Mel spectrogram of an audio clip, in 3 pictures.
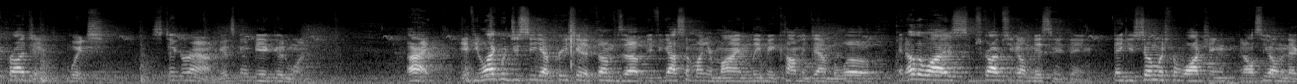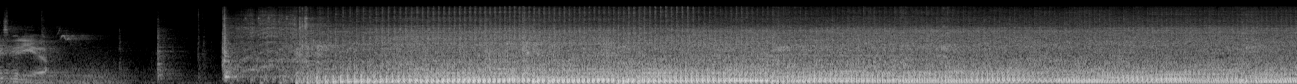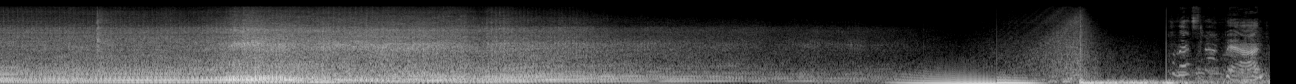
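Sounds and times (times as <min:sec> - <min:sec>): riding mower engine: 0:15.2 - 0:35.0
whooshing sound effect: 0:34.8 - 0:38.4.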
